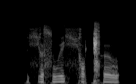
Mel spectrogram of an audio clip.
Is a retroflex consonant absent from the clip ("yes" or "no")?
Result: yes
